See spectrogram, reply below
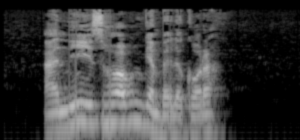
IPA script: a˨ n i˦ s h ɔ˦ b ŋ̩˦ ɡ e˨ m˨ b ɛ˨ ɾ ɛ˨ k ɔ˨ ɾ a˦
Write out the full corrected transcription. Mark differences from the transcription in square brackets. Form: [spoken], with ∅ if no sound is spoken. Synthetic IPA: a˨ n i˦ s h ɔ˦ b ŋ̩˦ ɡ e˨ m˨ b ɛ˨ [l] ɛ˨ k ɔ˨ ɾ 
